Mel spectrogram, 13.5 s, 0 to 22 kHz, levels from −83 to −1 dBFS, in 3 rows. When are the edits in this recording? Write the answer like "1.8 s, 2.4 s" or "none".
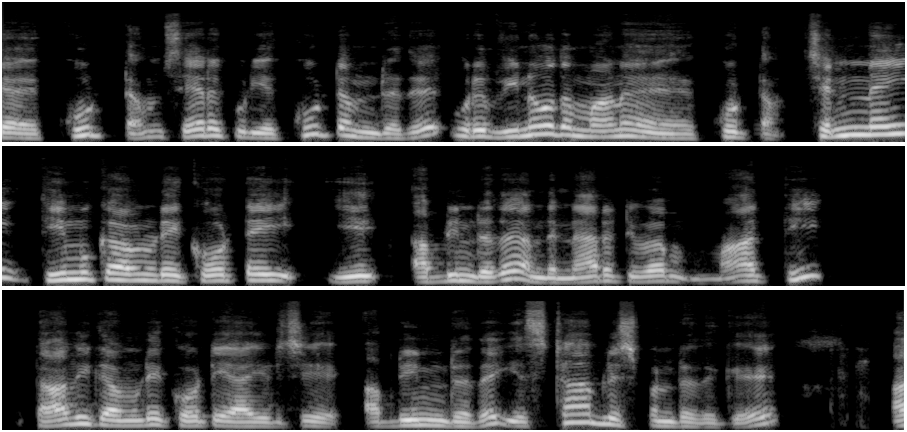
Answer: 3.9 s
